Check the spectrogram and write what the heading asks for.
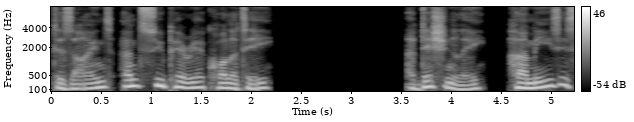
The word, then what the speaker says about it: Hermès: word to better understand its pronunciation we may pronounce it as heres heres H mes Hermes Hermes is renowned for its iconic pieces such as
